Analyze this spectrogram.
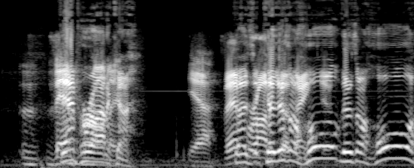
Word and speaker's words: Vampironica: Jughead, The Hunger versus How do you pronounce that? Vampronka? Vampironica.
